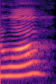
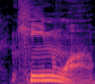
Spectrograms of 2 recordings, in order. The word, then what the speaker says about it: quinoa: correctly so I don't say it incorrectly again quinoa quinoa we had had it before I've never had it before that's the first time I've ever had quinoa it was Korean barbecue quinoa it had peas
